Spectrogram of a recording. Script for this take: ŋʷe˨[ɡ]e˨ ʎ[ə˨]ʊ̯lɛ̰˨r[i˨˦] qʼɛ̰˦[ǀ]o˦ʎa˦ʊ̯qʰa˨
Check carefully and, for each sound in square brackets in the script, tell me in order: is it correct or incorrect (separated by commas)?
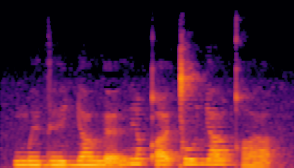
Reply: incorrect, incorrect, incorrect, correct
